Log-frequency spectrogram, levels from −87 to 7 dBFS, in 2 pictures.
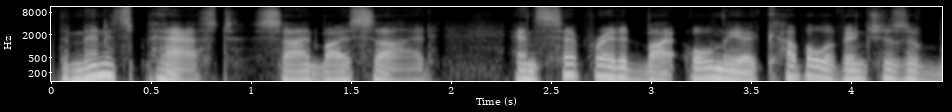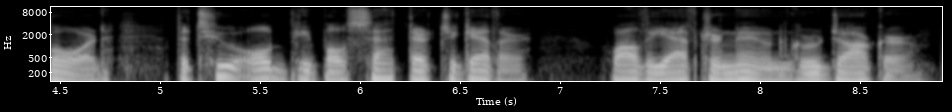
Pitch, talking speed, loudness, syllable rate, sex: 105 Hz, 190 wpm, -21 LUFS, 5.8 syllables/s, male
